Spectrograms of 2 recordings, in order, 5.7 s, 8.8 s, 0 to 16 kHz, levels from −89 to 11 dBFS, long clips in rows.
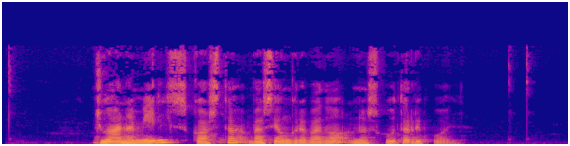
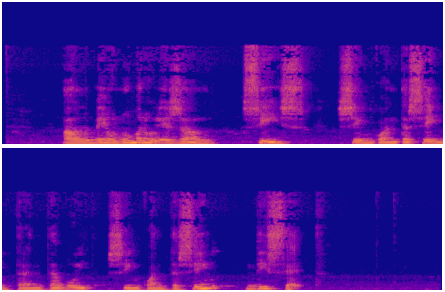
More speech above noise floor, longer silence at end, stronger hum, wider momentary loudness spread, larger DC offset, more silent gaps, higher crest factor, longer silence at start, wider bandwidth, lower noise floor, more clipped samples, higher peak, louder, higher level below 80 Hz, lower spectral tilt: first, 42 dB vs 38 dB; second, 1.1 s vs 1.4 s; neither; about the same, 11 LU vs 11 LU; neither; neither; about the same, 16 dB vs 18 dB; first, 0.9 s vs 0.6 s; about the same, 11.5 kHz vs 11.5 kHz; about the same, -60 dBFS vs -62 dBFS; neither; first, -4 dBFS vs -8 dBFS; first, -18 LUFS vs -25 LUFS; first, -54 dBFS vs -60 dBFS; about the same, -5.5 dB/octave vs -5.5 dB/octave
